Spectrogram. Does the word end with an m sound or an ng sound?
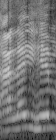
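m. The word ends with an m sound.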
